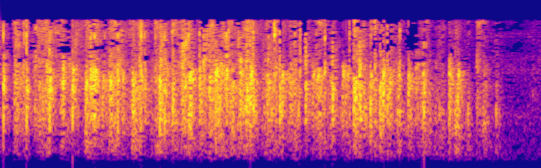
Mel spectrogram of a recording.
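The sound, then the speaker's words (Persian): Audience applause at an academic gathering on Persian literature: dense, loud, sustained clapping from many people that stops abruptly just before the end. “تشویق بفرمایید.”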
